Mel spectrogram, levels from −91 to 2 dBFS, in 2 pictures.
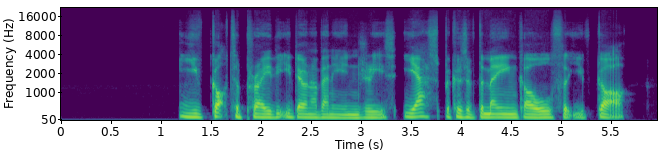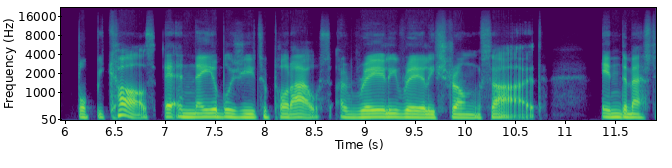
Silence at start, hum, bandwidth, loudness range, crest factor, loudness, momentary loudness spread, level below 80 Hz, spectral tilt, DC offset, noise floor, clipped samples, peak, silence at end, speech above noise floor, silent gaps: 1.2 s; none; 12.5 kHz; 3 LU; 16 dB; -17 LUFS; 9 LU; -56 dBFS; -7 dB/octave; under 0.1%; -79 dBFS; under 0.1%; 0 dBFS; 0 s; 63 dB; none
